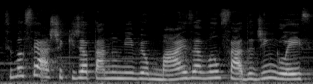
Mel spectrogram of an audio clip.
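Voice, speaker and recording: A woman with a Brazilian Portuguese accent explaining English listening tips directly to the viewer in a clear, instructional vlog narration. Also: sits high, fairly quick, soft background music. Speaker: English teacher, channel host. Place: living in the United States.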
